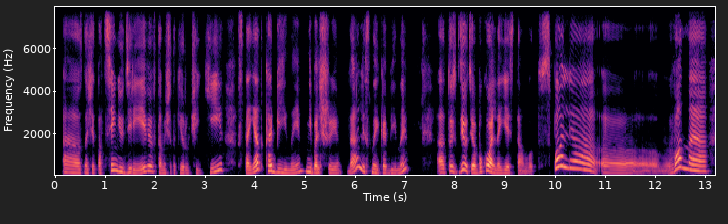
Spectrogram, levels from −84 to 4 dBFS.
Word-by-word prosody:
э, 165 -4 -2
значит, 155 0 -7
под 150 -1 -6
сенью 255 - +2
деревьев, 185 - -1
там 155 -6 -6
еще 140 - -6
такие 145 -3 -7
ручейки, 180 - -5 0.3
стоят 315 - +2
кабины 175 - 0
небольшие, 160 -6 0
да, - - 0
лесные 190 - -2
кабины, 150 - -4 0.5
а, 175 0 +1
то 175 +7 -2
есть 230 - -1
где 300 - +5
у - - +1
тя 170 -7 +4
буквально 190 - +5
есть 145 0 -3
там - - -7
вот - - -11
спальня, 355 - +2
э, 150 - -5
ванная, 270 - +3
175 Hz, 125 wpm, -22 LUFS, 150-250 Hz, 0.5 s, где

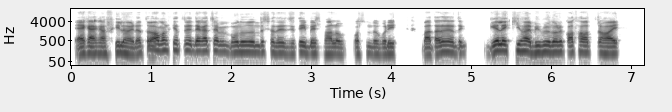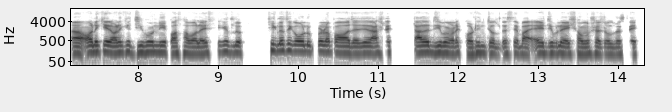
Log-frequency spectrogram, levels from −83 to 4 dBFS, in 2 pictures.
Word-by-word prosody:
একা, 130 - +4
একা 130 -1 0
ফিল 145 0 -1
হয় 125 - +1
না। 125 - +1
তো - - -1
আমার 175 +1 +2
ক্ষেত্রে 180 -1 -4
দেখাচ্ছে, 165 +1 +3
আমি 155 - -5
বন্ধু-বান্ধবদের 150 0 +1
সাথে 140 -2 -2
যেতেই 135 +3 -1
বেশ 130 - -3
ভালো 125 0 0 0.2
পছন্দ 125 +1 -8
করি 125 +1 0 0.4
বা, 120 - +3
তাদের 140 +4 +3
সাথে 145 0 -3 0.4
গেলে 165 +2 +8
কি 175 - -10
হয়? 160 - +7
বিভিন্ন 150 +1 +1
ধরনের 150 -1 +2
কথাবার্তা 145 -1 -1
হয়। 130 0 +6 0.4
আ - - +7 0.2
অনেকে 150 +1 +2
অনেকে 145 +2 -1
জীবন 150 +1 +1
নিয়ে 145 0 0
কথা 135 +1 -2
বলে। 130 0 +2
সেগুলো 150 -1 -3 0.4
সেগুলো 170 -1 0
থেকে 170 -3 -1
অনুপ্রেরণা 155 0 -1
পাওয়া 140 -1 +5
যায় 130 0 0
যে, 140 - +2
আসলে 140 +2 -6 0.3
তাদের 145 +1 +5
জীবন 140 0 +1
অনেক 135 +1 -5
কঠিন 140 +4 -1
চলতেছে 125 0 -5
বা, 125 - +3
এই 135 - +2
জীবনে 135 0 -1
এই - - -7
সমস্যা 125 +1 -2
চলতেছে। 125 0 -5
145 Hz, 220 wpm, -22 LUFS, 130-150 Hz, 0.4 s, গেলে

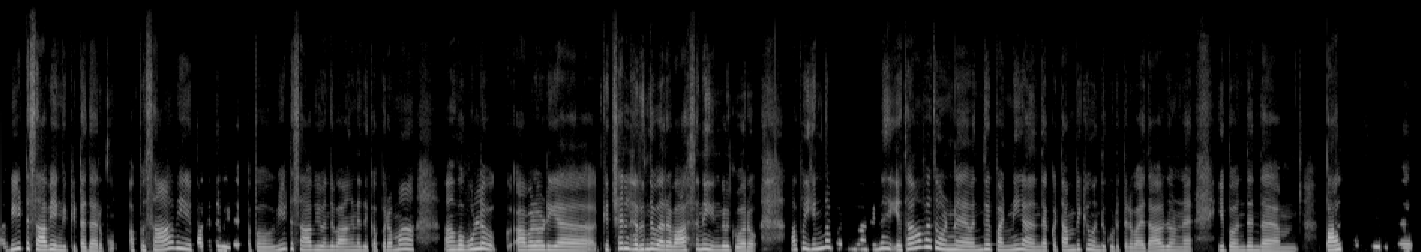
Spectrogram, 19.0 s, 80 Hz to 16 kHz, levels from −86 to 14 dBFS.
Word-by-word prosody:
வீட்டு 345 +3 +3
சாவி 270 +1 +6
எங்க 240 -2 -2
கிட்ட 220 0 -2
தான் 210 -1 +2
இருக்கும். 185 - -11 0.2
அப்போ 240 +2 -5
சாவி, 320 +8 +2 0.2
பக்கத்து 255 +2 -2
வீடு. 215 +6 -3 0.2
அப்போ 220 - -6 0.2
வீட்டு 320 +3 -1
சாவி 255 0 0
வந்து 240 +1 -3
வாங்குனதுக்கப்புறமா, 230 +4 -2 0.6
அவ 275 +1 +3
உள்ள 325 +2 +7 0.6
அவளுடைய 260 0 +3 0.6
கிச்சன்லருந்து 305 +1 +4
வர 260 -1 +4
வாசனை 295 +5 +2
எங்களுக்கு 245 -2 0
வரும். 215 -1 -3 0.5
அப்போ 290 - -3 0.2
என்ன 355 +5 +3
பண்றா 300 -1 -11
அப்படின்னா, 285 +5 -1 0.2
எதாவது 390 - +2
ஒண்ணு 275 -1 +2 0.2
வந்து 260 +5 0 0.2
பண்ணி 250 +4 -2 0.2
அந்த 225 -1 -3 0.2
தம்பிக்கும் 270 +3 -2
வந்து 235 -1 -5
குடுத்துருவா 215 -2 -5
ஏதாவது 220 +3 0
ஒண்ணு. 215 0 -6 0.5
இப்போ 245 - -4
வந்து 225 +2 -2
இந்த 225 -1 -1 0.9
பாஸ்தா 270 +3 +7 0.8
செய்றது, 210 -1 -3
255 Hz, 135 wpm, -22 LUFS, 230-295 Hz, 0.9 s, உள்ள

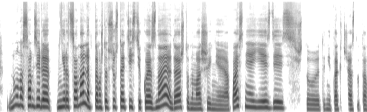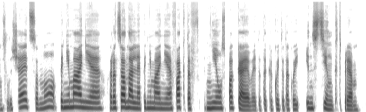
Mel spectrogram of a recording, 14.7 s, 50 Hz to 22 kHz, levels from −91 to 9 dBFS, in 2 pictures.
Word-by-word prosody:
ну, 235 +10 -4
на 295 -2 +1
самом 285 +1 +2
деле 250 -3 +4
не 230 +3 +2
рационально, 270 +6 +4
потому 230 0 0
что 230 +1 -1
всю 245 +4 -5
статистику 215 -2 -1
я 210 - +5
знаю, 245 - +3
да, 210 +3 +3
что 210 -3 -8
на 180 -1 -5
машине 165 -3 -4
опаснее 235 - -1
ездить, 210 -2 -1
что 165 -1 -9
это 160 +1 -10
не 165 -1 -11
так 155 +1 -4
часто 160 -2 -8
там 160 0 -7
случается, 215 +5 -3
но 215 +6 -3
понимание, 215 -4 +3
рациональное 205 -2 +4
понимание 185 -2 -1
фактов 195 -5 +1 0.3
не 195 +1 +1
успокаивает, 185 -8 +1
это 150 +2 -10
какой-то 155 0 -10
такой 160 0 -6
инстинкт 185 -4 -1
прям. 145 -2 0
200 Hz, 150 wpm, -24 LUFS, 170-230 Hz, 0.3 s, я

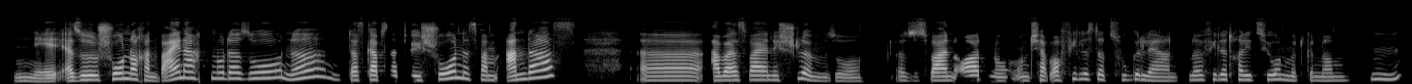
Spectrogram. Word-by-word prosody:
Ne, 150 -3 -2
also, 210 +5 +3
schon 255 +5 +2
noch 240 -4 +3
an 175 -4 -1
Weihnachten 290 0 +5
oder 275 0 0
so, 285 +4 -1
ne? 315 +8 0 0.2
Das 200 0 -2
gab's 215 0 +3
natürlich 200 -2 -4
schon, 280 +5 +2
es 245 -4 -5
war 210 - +2
m - - -7
anders, 300 - +5 0.6
äh, - - -3
aber 190 0 +1
es 200 +1 -4
war 210 0 +5
ja 205 - +2
nicht 205 0 -4
schlimm 205 -12 -2
so. 160 0 -9 0.3
Also, 180 -2 -5
es 175 - -8
war 185 0 +6
in 185 - -1
Ordnung 200 -4 0
und 180 +1 -10
ich - - 0
habe 195 -1 -1
auch 200 - 0
vieles 250 -2 -7
dazugelernt, 205 -6 -5
ne, 210 +1 -6
viele 230 +1 -5
Traditionen 220 +1 -4
mitgenommen, 180 -1 -10 0.2
mhm. 245 +1 -6
210 Hz, 175 wpm, -26 LUFS, 185-250 Hz, 0.6 s, war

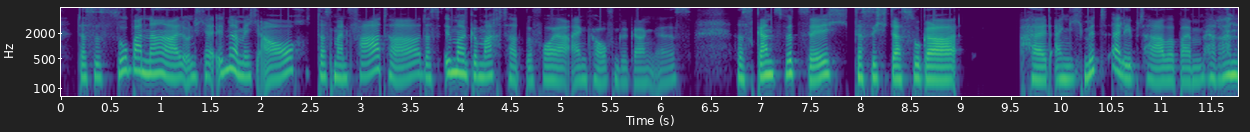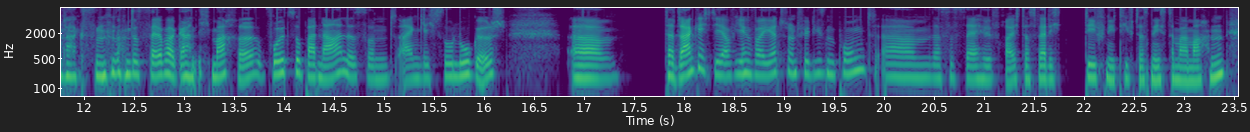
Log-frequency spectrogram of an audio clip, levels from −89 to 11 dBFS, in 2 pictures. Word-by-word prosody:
Das 180 0 -5
ist 180 -1 -7
so 240 +4 +1
banal, 225 -8 +3
und 190 - -4
ich 190 - -12
erinnere 255 +7 +2
mich 190 -3 -3
auch, 195 +12 0
dass 195 0 -3
mein 175 -1 0
Vater 195 - -1
das 180 -2 -6
immer 230 0 +5
gemacht 195 0 -2
hat, 160 -2 -6
bevor 165 +2 -4
er 155 -2 -1
einkaufen 155 -1 -6
gegangen 145 -1 -10
ist. 165 - -17 0.4
Das 175 -2 -2
ist - - -17
ganz 215 +3 +5
witzig, 215 -2 +1
dass 180 -2 0
ich 180 0 -2
das 170 -1 +3
sogar 165 -2 +6 0.7
halt 165 -2 0
eigentlich 170 +2 -3
miterlebt 185 -6 0
habe 155 0 -1
beim 155 +1 -5
Heranwachsen 195 +2 +1
und 215 +1 +2
es 210 0 -2
selber 205 +1 +4
gar 185 +1 +3
nicht 215 +2 -11
mache, 190 -1 +1
obwohl's 215 +4 +1
so 235 - +2
banal 185 +3 +1
ist 185 -3 -5
und 170 0 -8
eigentlich 175 +2 -5
so 190 -1 -2
logisch. 205 +1 +1 0.6
Äh, 175 -1 +3 0.5
da 200 - +3
danke 205 +11 +6
ich 275 - -5
dir 210 -2 0
auf 195 - -8
jeden 220 +1 +1
Fall 205 -1 0
jetzt 225 +3 -2
schon 225 -2 -2
für 220 -1 -5
diesen 220 -1 -5
Punkt. 245 +5 -2
Ähm, 180 -1 -4
das 175 0 -8
ist 180 0 -12
sehr 170 -1 -1
hilfreich. 165 -2 -4
Das 170 0 -6
werde 170 -1 +2
ich 165 +1 -10 0.3
definitiv 175 -1 -2
das 160 0 -5
nächste 165 0 -1
Mal 155 -1 +1
machen. 180 +7 +3
185 Hz, 190 wpm, -25 LUFS, 170-210 Hz, 0.7 s, sogar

